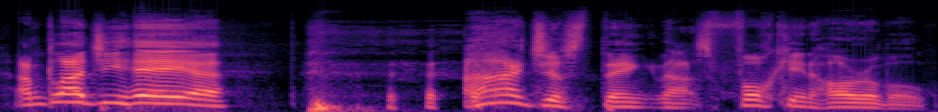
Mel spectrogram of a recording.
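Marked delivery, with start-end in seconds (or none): 0.1-1.2 mock [name]. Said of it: "[name] said".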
